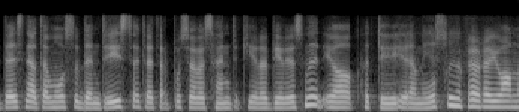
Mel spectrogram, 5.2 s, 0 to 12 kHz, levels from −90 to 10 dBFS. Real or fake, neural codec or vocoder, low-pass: fake; codec, 16 kHz, 0.5 kbps, FunCodec, trained on Chinese and English, 25 frames a second; 7.2 kHz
